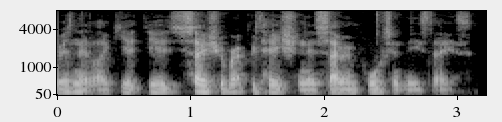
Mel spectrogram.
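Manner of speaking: normal talking voice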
